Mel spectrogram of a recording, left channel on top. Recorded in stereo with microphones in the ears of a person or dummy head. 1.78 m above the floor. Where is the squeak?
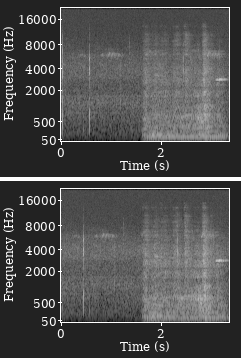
10° right (ahead or behind), 2 m.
